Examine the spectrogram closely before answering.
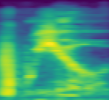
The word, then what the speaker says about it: weel: So it's called sleep well, but it's sleep wheel. W-E-E-L is like how you like Scottish people might pronounce it.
